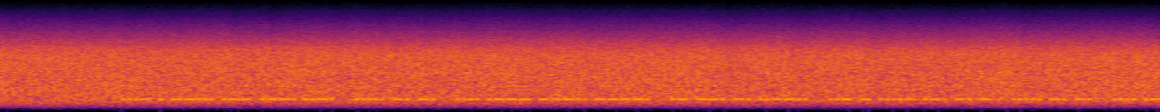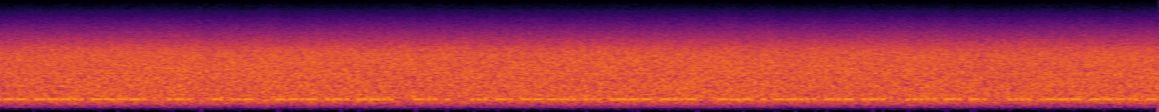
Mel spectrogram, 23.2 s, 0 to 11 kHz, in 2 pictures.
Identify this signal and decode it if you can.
Morse code, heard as a keyed tone, machine-sent, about 38 wpm, 390 Hz, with heavy radio static. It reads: VE7WPF 5NN HJ89 AGN? UT4RNT 5NN HJ89 R TU QRZ DE SN9SJX XE7KR 5NN …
